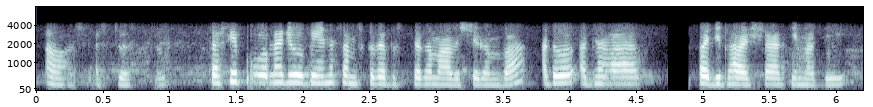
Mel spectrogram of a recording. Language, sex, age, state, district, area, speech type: Sanskrit, female, 18-30, Kerala, Palakkad, rural, conversation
